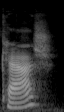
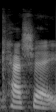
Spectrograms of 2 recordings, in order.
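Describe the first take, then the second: First: The word is said with one syllable. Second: The word is said with two syllables. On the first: The speaker calls it right. "it's cash?" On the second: The speaker calls it wrong. "I said cachet"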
